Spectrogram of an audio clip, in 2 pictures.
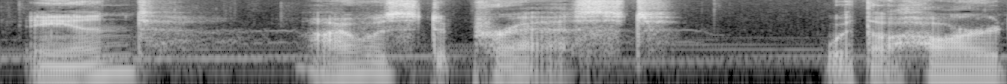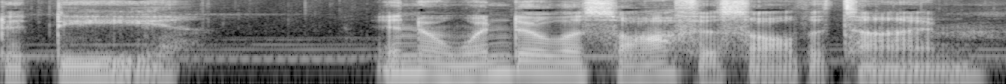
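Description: An actor plays a depressed man narrating an audio drama in the first person. He speaks slowly and confessionally, brooding on his regrets, in a mid-pitched voice over music. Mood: glum, resigned.

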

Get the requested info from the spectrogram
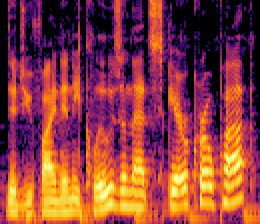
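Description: Guy doing a keen little bear cub for a storybook, pitched up, earnest, very lively. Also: normal speed, soft background music. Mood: eager, cautioning. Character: eager, careful little bear cub detective.

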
